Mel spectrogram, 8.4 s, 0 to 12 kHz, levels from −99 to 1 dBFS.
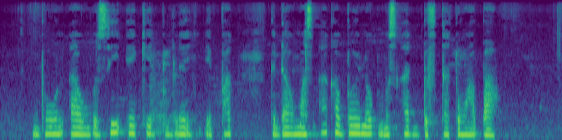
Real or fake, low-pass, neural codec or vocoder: real; 10.8 kHz; none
